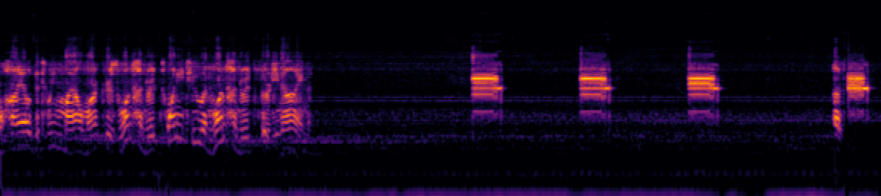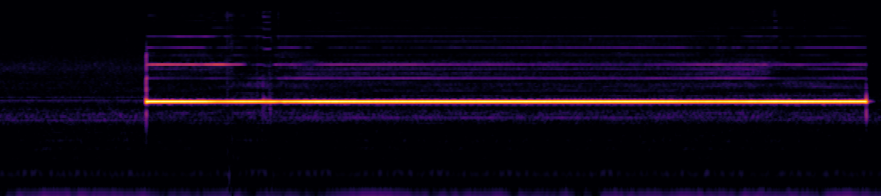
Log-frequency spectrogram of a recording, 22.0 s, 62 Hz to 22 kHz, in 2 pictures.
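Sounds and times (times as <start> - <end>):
steady alarm tone: 0.0 - 6.4, 7.2 - 7.8, 8.6 - 9.0, 12.8 - 22.0.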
